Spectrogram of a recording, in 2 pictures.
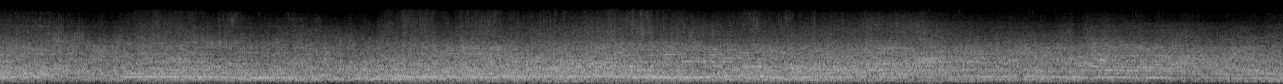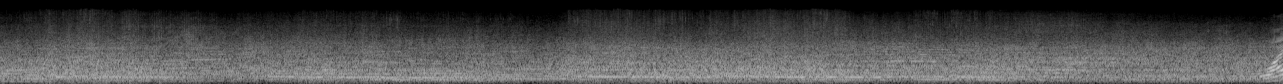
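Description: Midget race cars roaring around the Columbus Motor Speedway oval during a NAMARS race, a loud continuous engine drone that swells slightly as cars pass.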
